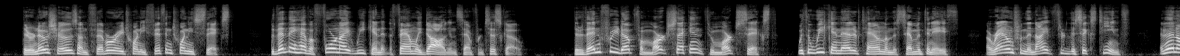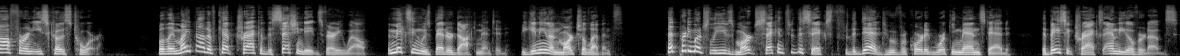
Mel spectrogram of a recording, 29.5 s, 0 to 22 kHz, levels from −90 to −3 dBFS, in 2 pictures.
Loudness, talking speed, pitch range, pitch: -19 LUFS, 215 wpm, 135-225 Hz, 170 Hz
